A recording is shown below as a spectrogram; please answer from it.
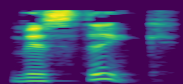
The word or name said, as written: misthink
